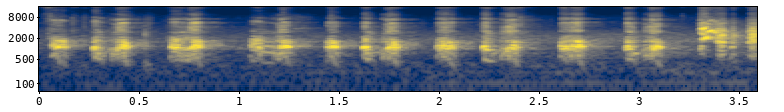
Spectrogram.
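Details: Chukar partridge, a hunting bird, delivering a quick series of harsh clucking chuck notes, roughly three a second, ending in a louder, higher-pitched burst.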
